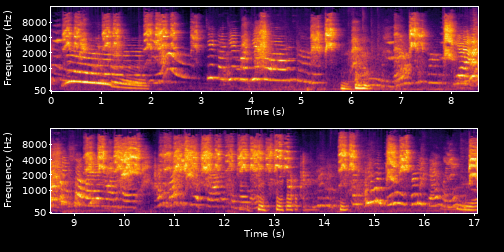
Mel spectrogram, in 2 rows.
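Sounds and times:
macaws squawking: 0:00.0 - 0:03.1, 0:05.3 - 0:17.0.

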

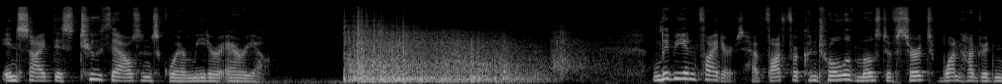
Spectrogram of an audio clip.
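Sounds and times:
echoing explosion blast: 0:03.0 - 0:06.0.

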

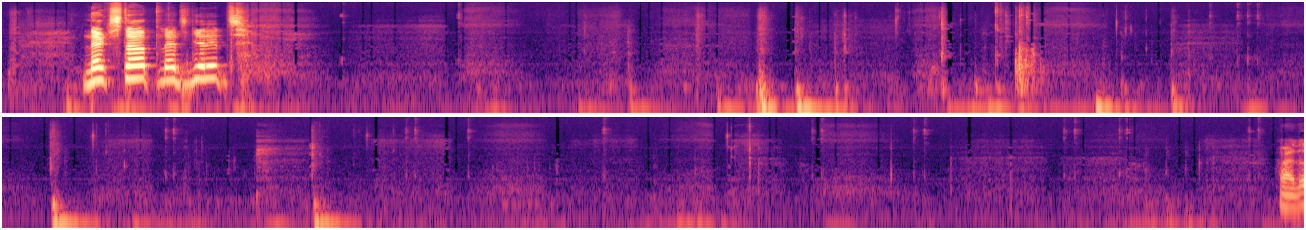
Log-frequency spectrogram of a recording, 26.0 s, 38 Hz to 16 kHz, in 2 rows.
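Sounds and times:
faint taps and handling at desk: 0:09.3 - 0:11.9.

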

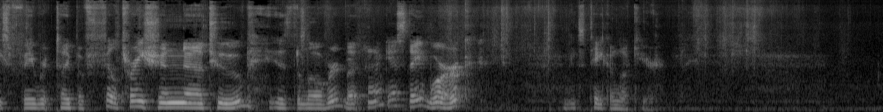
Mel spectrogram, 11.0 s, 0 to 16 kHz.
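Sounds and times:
low room hum: 0:00.0 - 0:11.0
paper filter element rustling: 0:03.5 - 0:07.2, 0:08.4 - 0:10.1.

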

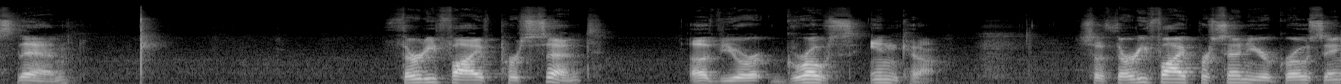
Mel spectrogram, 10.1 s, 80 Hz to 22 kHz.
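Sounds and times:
finger snap: 0:01.0 - 0:01.4.

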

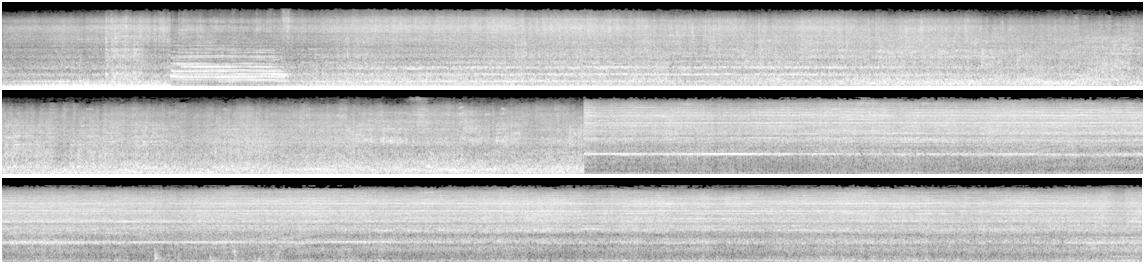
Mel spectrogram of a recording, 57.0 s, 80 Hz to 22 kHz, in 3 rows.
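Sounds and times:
freight train rumbling past: 0:00.0 - 0:57.0
wheels clacking over rail joints: 0:01.2 - 0:28.8, 0:37.2 - 0:57.0
train horn blast: 0:02.8 - 0:05.0, 0:28.7 - 0:33.0
high wheel squeal: 0:02.8 - 0:14.9, 0:28.7 - 0:57.0.

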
